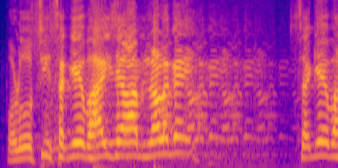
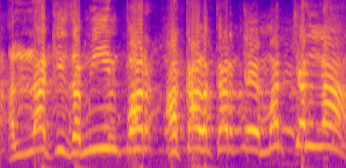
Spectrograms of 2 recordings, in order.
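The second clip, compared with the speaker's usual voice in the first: raised preaching voice; 6 semitones higher than usual. Shown as a demonstration. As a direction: proclaim it from the pulpit. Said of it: "repeated softly after".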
